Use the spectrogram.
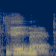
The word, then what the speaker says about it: Quebec: Quebec, like Quebec. K-A-B-E-K.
